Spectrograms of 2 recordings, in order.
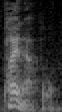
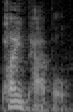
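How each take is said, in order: First: No extra sound comes before 'apple'. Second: An extra p sound comes before 'apple'. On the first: This is the usual adult form. "instead of pineapple" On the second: A small child is still learning to talk. "saying words like uh, pine-papple"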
